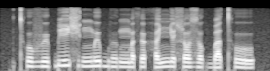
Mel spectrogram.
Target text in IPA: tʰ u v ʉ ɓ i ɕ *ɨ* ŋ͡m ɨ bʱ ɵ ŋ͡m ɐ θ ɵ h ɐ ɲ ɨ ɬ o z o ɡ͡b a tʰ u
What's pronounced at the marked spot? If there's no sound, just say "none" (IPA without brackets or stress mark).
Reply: ɨ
